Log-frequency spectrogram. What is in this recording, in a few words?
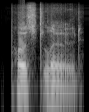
"postlude", American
